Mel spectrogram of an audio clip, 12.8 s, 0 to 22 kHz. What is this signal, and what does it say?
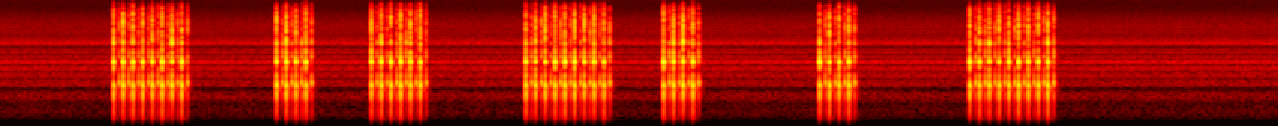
Pulse dialling, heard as clicks on a phone line, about 10 pulses a second. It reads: 8 4 6 9 4 4 9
